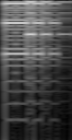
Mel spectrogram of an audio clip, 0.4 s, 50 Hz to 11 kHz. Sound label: Get Rupee; Get 5 rupees (same sound, except repeated 5 times very quickly); Zelda Oracle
